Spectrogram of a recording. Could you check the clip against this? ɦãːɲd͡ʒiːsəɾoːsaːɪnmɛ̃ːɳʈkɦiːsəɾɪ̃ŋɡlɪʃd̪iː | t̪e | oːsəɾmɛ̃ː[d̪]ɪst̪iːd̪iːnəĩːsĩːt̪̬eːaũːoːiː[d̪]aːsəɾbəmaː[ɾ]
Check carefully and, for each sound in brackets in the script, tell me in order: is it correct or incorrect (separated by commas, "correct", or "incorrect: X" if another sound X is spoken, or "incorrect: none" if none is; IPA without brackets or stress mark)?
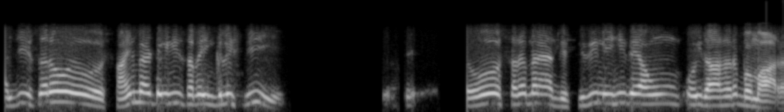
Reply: correct, correct, correct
